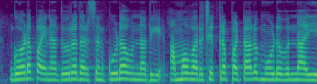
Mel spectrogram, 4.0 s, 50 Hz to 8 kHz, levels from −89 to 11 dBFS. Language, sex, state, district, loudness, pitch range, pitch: Telugu, female, Telangana, Adilabad, -15 LUFS, 205-225 Hz, 215 Hz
